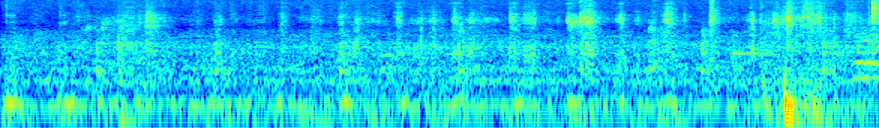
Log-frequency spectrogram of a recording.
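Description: Scissors snip through stiff paper in quick, crisp cuts.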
